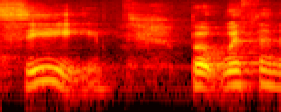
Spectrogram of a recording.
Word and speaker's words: si: C and C well the accent Mark isn't there for pronunciation because it's one syllable there's only one way to say see and that's C but with an accent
